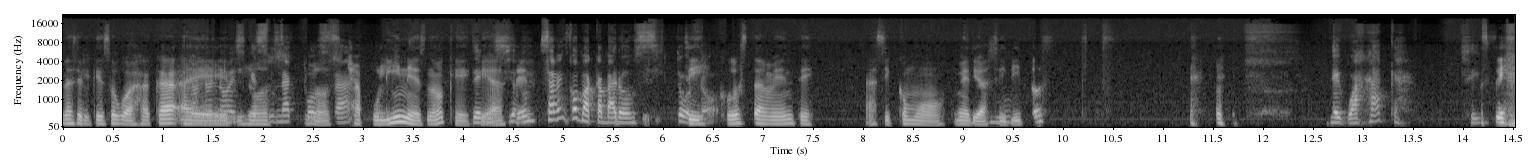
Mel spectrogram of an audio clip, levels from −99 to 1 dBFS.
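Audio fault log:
2.22–2.42, 3.08–3.15, 4.42–4.60, 5.48–5.61, 5.78–5.94, 6.62–6.68 and 14.26–14.42 s, speech suppressed in double talk: the speech briefly sags in level, mostly by about 5 to 10 dB, with a deeper hole of about 15 dB near 5.8 s and the worst, about 20 dB, right at the end. Each dip lasts a fraction of a second. This is likely an echo canceller mistaking the talker for far-end echo while both sides spoke, and ducking both.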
